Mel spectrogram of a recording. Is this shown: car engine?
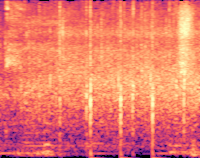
no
